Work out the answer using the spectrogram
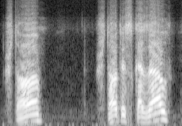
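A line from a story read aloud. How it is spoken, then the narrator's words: Menacing question. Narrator (Russian): грозно переспросил лейтенант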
